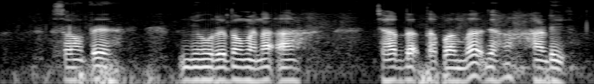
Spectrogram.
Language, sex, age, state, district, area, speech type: Santali, male, 30-45, Jharkhand, East Singhbhum, rural, spontaneous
